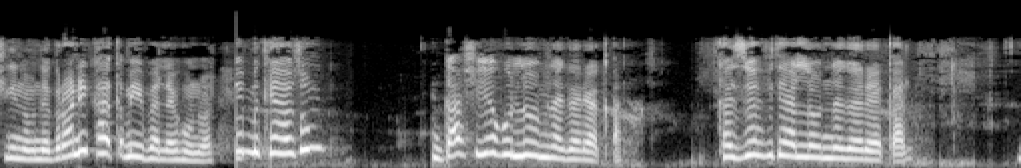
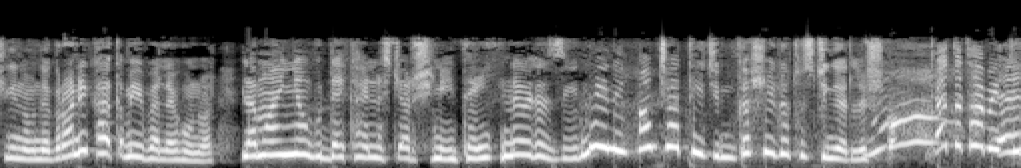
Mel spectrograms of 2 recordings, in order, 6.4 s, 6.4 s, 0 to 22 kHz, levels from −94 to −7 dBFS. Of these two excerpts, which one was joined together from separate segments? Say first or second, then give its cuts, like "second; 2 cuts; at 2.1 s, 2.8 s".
first; 1 cut; at 1.5 s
